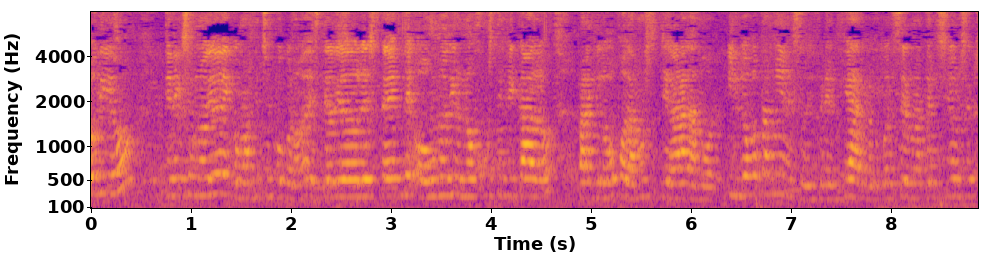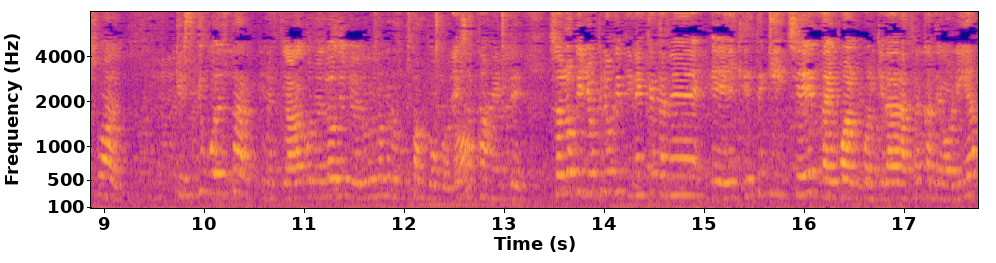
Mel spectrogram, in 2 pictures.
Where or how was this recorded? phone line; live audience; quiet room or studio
live audience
